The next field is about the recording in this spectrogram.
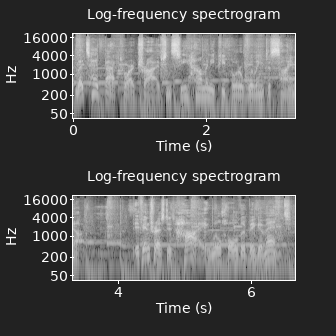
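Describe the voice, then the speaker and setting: A man as an affable, expressive game chieftain. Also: mid-range voice, normal speed, music in the background, lightly acted. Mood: persuasive, decisive. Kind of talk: video game character acting.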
